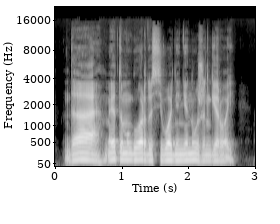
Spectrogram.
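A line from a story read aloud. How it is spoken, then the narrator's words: Sighing. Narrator (Russian): вздохнул Самойлов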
